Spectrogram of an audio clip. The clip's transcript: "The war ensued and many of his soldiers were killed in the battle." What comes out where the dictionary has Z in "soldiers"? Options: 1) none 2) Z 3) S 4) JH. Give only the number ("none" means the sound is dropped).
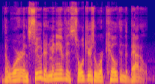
2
